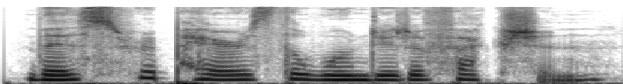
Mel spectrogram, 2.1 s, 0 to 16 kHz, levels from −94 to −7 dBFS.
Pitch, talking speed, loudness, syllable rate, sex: 200 Hz, 145 wpm, -17 LUFS, 4.7 syllables/s, female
